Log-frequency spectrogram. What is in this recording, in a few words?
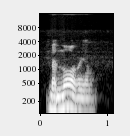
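"memorial", British English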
